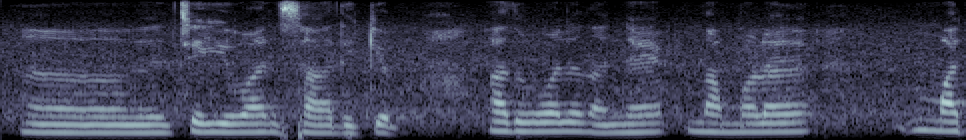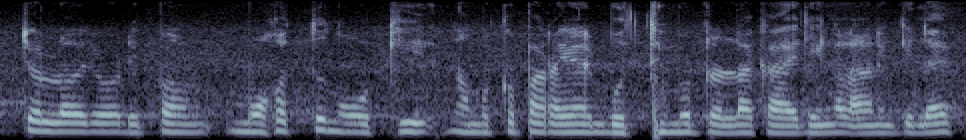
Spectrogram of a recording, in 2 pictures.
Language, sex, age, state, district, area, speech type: Malayalam, female, 45-60, Kerala, Alappuzha, urban, spontaneous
